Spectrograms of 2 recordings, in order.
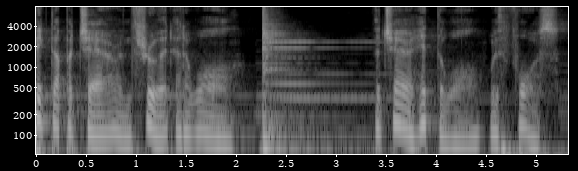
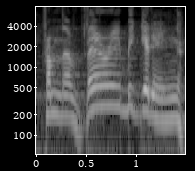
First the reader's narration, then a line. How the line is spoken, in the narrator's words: shrieked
